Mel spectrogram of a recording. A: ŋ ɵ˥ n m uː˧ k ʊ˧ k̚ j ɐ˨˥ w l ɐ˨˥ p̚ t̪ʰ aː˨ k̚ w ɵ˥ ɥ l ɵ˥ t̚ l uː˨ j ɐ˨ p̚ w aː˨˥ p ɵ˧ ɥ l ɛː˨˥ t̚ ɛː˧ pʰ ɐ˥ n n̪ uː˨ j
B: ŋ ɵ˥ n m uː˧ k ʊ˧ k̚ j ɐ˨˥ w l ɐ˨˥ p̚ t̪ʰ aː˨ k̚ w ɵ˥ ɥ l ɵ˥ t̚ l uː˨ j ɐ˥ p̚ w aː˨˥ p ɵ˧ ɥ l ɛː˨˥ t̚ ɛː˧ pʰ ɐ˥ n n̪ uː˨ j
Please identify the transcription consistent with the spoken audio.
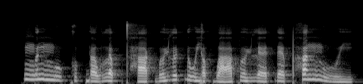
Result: A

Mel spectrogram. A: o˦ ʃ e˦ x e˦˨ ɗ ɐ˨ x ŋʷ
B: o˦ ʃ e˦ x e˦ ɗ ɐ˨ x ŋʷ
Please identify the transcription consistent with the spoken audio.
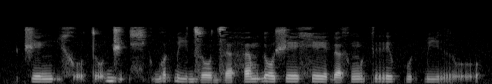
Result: A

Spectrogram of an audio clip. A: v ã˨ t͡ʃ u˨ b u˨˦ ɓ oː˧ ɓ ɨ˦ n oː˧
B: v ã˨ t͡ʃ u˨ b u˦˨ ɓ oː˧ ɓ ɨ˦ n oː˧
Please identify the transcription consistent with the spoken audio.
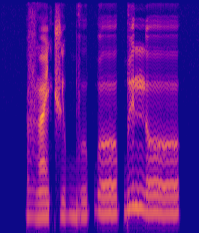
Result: A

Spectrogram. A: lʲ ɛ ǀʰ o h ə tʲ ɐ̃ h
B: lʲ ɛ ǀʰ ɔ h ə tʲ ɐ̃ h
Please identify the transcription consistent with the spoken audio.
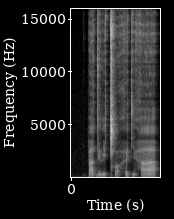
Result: B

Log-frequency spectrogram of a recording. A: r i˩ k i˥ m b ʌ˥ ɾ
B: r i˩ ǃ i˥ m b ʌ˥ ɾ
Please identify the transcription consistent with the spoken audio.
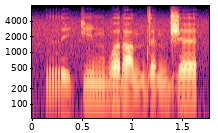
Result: A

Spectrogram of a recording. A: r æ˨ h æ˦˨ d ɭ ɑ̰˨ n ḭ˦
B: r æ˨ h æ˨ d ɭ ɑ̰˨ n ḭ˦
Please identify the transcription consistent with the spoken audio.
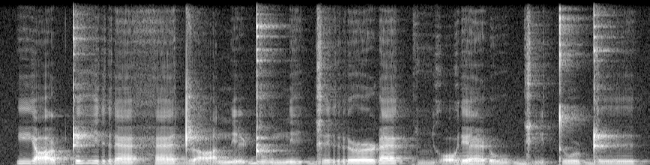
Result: B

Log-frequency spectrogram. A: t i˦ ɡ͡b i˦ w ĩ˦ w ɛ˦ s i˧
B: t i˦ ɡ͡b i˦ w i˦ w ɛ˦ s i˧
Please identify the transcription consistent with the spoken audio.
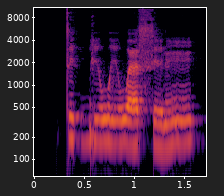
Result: B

